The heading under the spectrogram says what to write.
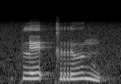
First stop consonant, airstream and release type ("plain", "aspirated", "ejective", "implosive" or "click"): plain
